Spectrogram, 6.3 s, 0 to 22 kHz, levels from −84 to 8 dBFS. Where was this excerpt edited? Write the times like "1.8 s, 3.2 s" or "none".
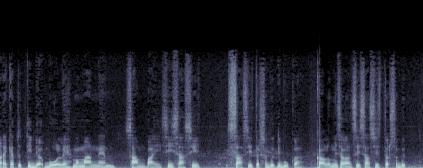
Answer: none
